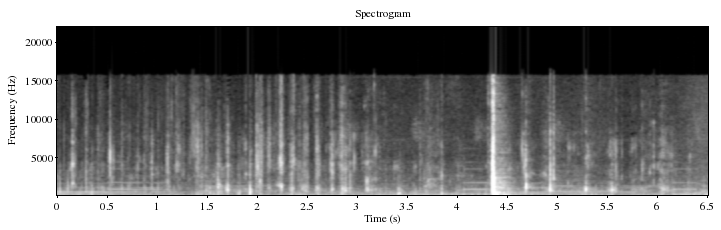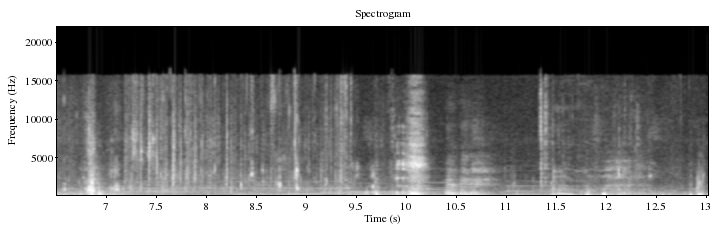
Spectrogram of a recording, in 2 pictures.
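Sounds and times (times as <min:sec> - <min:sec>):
man chewing crispy chicken: 0:00.0 - 0:10.3
background music: 0:00.0 - 0:13.0.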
